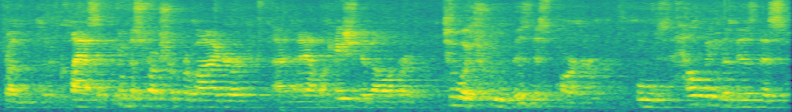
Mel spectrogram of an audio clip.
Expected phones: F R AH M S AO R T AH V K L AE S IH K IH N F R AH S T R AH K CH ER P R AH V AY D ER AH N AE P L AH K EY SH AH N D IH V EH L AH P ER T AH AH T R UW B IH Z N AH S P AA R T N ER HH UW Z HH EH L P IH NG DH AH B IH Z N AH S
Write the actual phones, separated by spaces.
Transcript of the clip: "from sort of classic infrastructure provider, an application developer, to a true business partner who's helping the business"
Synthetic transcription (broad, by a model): F R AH M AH K L AE S IH K IH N F R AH S T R AH K CH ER P R AH V AY D ER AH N AE P L AH K EY SH AH N D IH V EH L AH P ER T AH AH T R UW B IH Z N AH S P AA R T N ER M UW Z HH EH L P IH NG DH AH B IH Z N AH S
